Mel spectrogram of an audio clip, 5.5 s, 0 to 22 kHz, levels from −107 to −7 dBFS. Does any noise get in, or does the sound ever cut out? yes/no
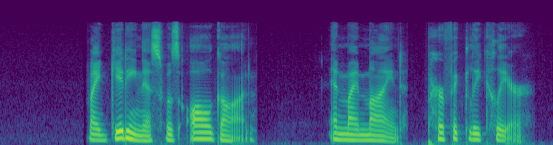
no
